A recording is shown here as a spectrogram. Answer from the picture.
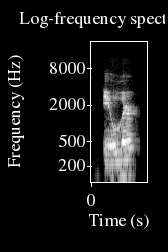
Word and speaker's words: Euler: But in Portuguese is Euler.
